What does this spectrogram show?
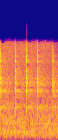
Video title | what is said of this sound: Parker Fly Guitar FRET Repair | the notes changing in in tone but it's still kind of bright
